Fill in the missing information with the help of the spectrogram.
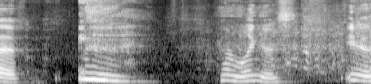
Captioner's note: clearing throat; laughter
